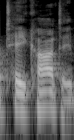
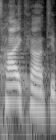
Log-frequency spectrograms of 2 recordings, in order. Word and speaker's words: Tay Conti: Which is weird because that makes me want to call her Tay Conti. But yes, it's Ty Conti, but they changed the name to rhyme with Anna Jay.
